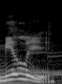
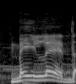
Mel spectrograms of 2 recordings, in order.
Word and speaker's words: Melee: Kacho says what? Mele. Melee. Ah, yeah. That's how you pronounce it.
